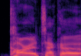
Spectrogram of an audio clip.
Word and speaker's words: Karateka: of this episode please uh the making of karateca of course don't pronounce it any other way um a game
